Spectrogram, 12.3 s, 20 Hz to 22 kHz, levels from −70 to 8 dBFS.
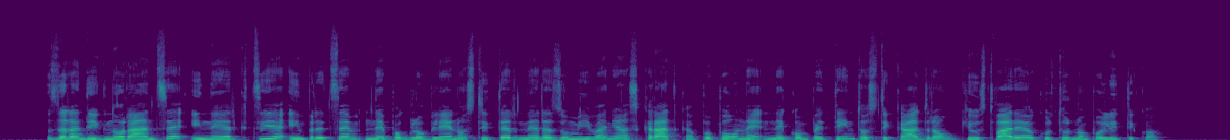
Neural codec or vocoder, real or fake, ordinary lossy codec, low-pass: none; real; none; 19.8 kHz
